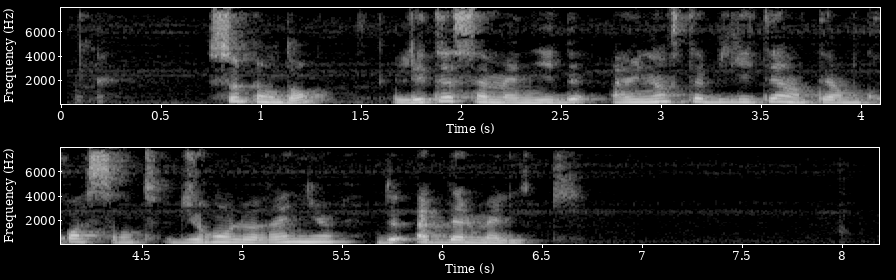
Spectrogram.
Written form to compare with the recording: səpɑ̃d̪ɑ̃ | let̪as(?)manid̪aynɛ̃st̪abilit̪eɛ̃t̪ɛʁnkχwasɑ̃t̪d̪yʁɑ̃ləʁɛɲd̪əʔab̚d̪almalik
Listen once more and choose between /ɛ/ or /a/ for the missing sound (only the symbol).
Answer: a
